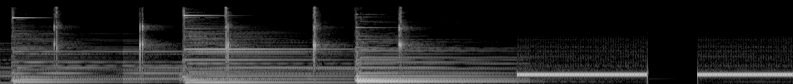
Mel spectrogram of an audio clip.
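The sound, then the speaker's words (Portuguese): A telephone dial tone sounds as a call is placed. It follows a run of bright chiming notes that each ring out and decay, then holds as a loud, steady hum with one short break before resuming. “vamos ligar para o Zé Rubens e ouvir que histórias ele tem para contar para gente.”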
